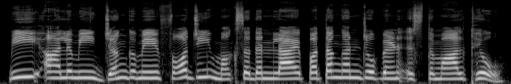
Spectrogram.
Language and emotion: Sindhi, neutral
